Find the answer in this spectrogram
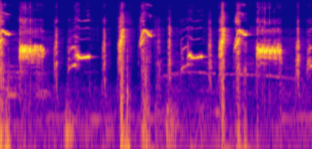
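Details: Greater green leafbird, known locally as cucak ijo kepala kuning, singing a lively mix of sharp clicks, buzzy trills and high whistled notes that jump between pitches in quick succession.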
